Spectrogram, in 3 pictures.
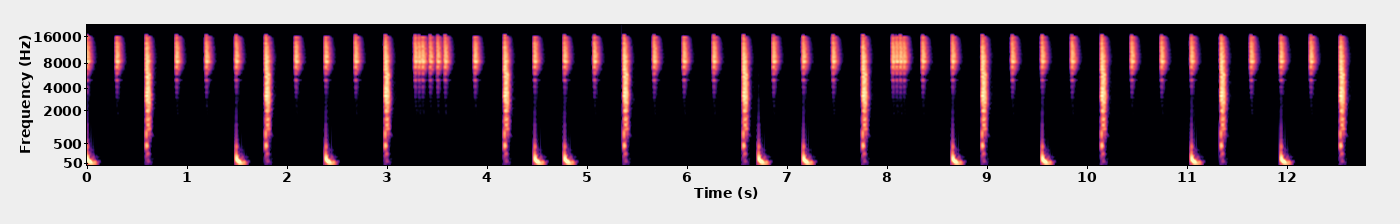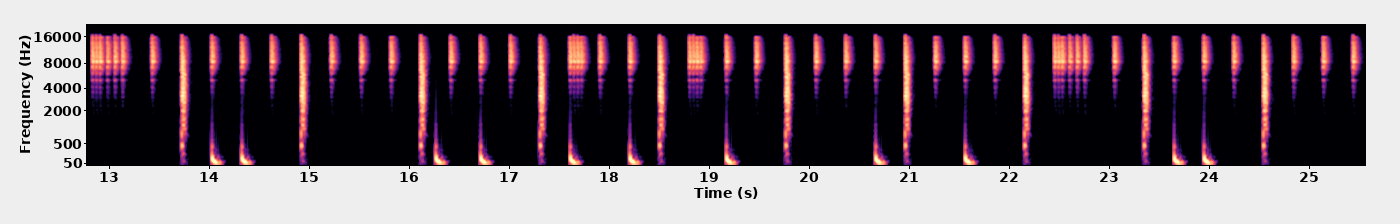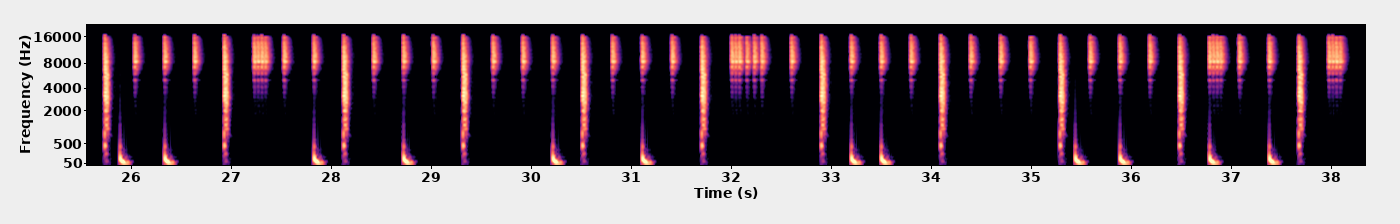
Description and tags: Hip-hop drum loop at 201bpm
